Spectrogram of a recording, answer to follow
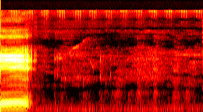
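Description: A man's voice drawing out the last word of a sentence, then a pause with only a faint outdoor background.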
